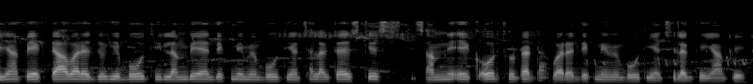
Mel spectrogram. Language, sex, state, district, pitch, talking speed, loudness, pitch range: Hindi, male, Bihar, Lakhisarai, 120 Hz, 270 wpm, -36 LUFS, 115-120 Hz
